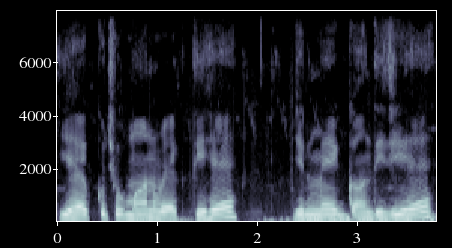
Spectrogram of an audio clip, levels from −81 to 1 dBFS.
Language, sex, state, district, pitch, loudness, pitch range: Hindi, male, Uttar Pradesh, Saharanpur, 150 Hz, -14 LUFS, 130-155 Hz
